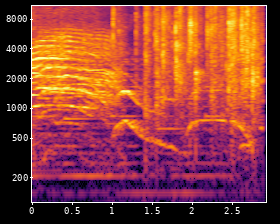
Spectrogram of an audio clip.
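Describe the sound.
Children cheer and shout in a Berlin children's hospital ward during a clown visit: a steady mix of high, excited young voices with whoops rising above it.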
